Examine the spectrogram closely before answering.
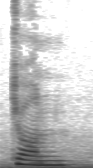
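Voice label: "chon" three, San Lucas Quiaviní Zapotec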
